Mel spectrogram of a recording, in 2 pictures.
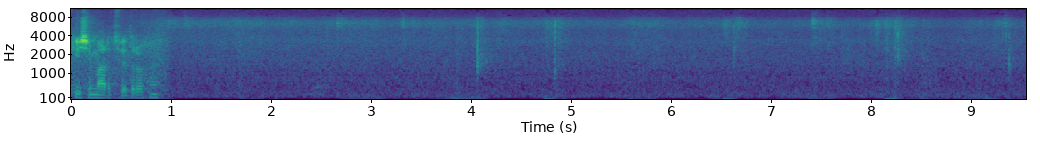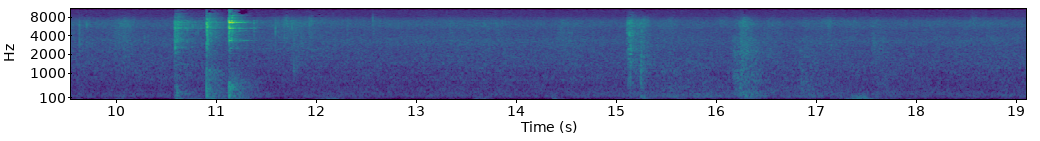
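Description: Footsteps creak and knock on wooden floorboards.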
